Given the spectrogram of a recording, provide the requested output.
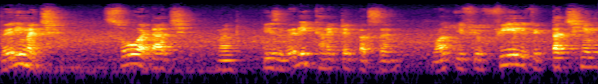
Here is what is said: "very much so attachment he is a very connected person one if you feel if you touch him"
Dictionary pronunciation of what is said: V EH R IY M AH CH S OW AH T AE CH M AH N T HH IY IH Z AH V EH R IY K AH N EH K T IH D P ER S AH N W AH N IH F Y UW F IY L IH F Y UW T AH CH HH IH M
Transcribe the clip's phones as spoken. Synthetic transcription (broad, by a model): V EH R IY M AH CH S OW AH T AE CH M AH N T HH IY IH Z AH V EH R IY K AH N EH K T IH D P ER S AH N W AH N IH F Y UW F IY L IH F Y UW T AH CH HH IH M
